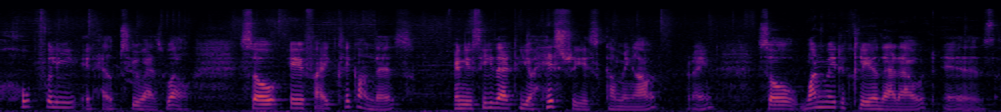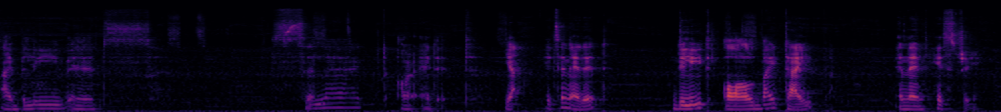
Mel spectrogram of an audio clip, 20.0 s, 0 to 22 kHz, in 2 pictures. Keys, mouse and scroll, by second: 2.0 click, 9.7 click.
